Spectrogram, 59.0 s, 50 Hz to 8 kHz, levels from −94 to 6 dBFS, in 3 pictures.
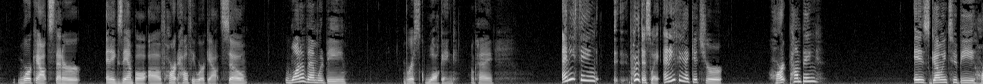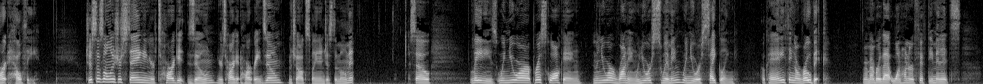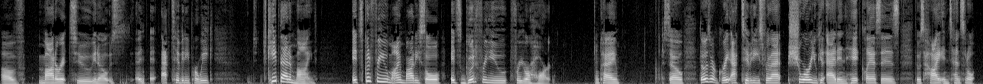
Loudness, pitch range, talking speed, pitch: -19 LUFS, 170-225 Hz, 130 wpm, 190 Hz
